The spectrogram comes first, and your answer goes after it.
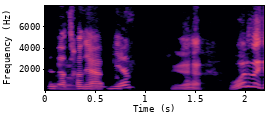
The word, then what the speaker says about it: Notre Dame: You pronounce it correctly, not Notre Dame, as in Notre Dame.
